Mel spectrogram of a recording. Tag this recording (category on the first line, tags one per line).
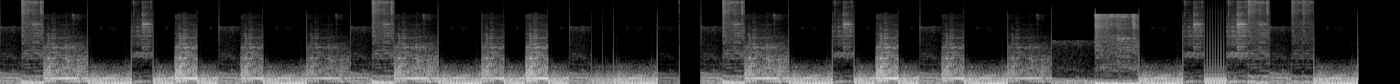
Instrument samples > Percussion
Ambient
Dark
Drum
Industrial
Loopable
Samples
Soundtrack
